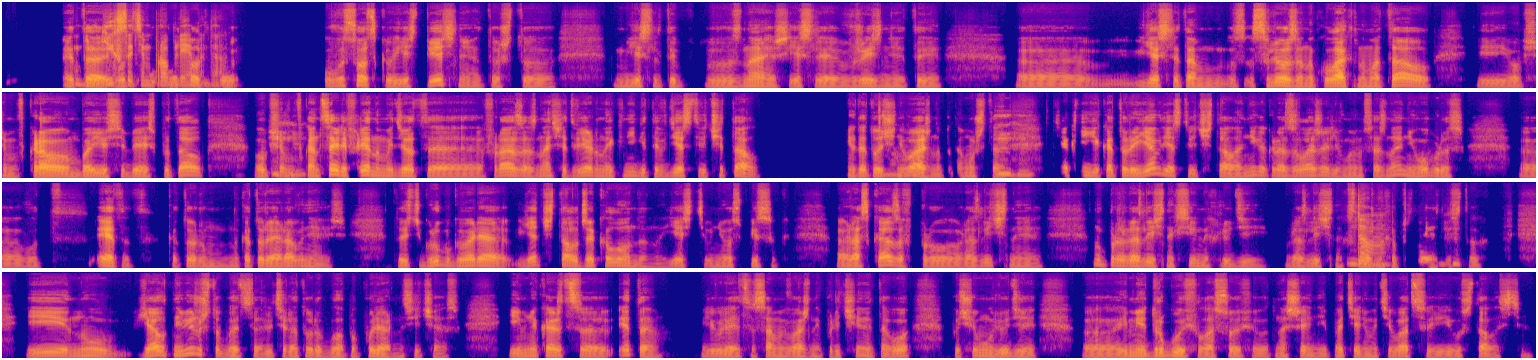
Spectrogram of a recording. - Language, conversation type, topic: Russian, podcast, Как вы справляетесь с потерей мотивации и усталостью в трудные дни?
- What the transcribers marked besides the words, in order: none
